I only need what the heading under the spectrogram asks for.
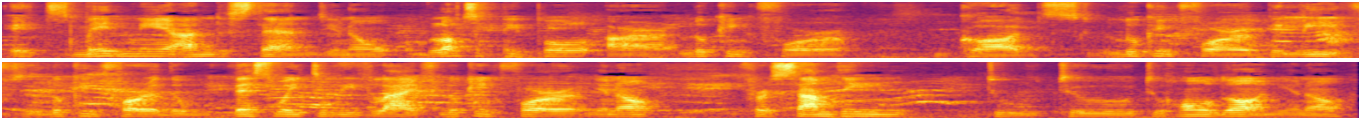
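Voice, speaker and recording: A lowish male voice, slightly slow with few pauses, comes through a roomy space with a crowd behind him. The speaker, a singer and band founder whose native tongue is Hebrew, has an Israeli accent and is casually interviewed at a music club after a show, speaking hesitantly with frequent fillers and restarts.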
